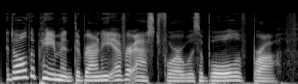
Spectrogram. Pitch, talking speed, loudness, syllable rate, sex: 190 Hz, 280 wpm, -15 LUFS, 6.3 syllables/s, female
